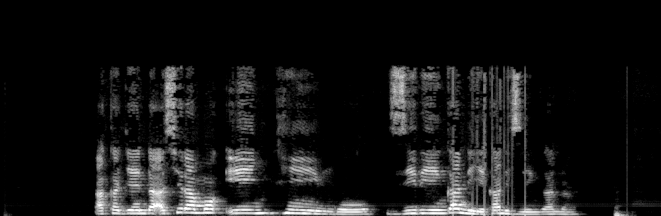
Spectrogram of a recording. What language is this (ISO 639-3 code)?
kin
